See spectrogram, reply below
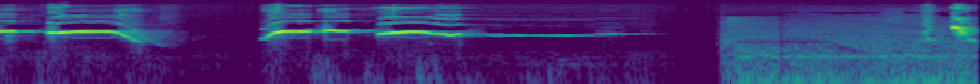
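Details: Cockatiel whistles two long, steady notes that fall away at the end, followed by a stretch of rustling background noise.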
